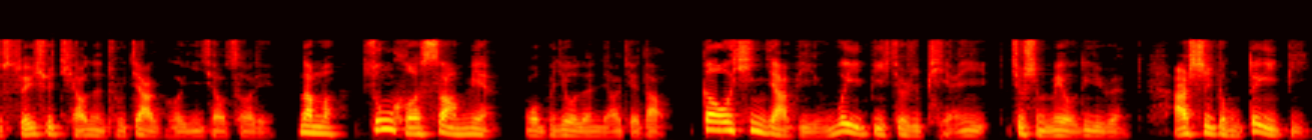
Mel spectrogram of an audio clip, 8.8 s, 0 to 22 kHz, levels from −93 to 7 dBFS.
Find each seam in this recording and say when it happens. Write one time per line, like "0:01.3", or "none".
0:01.9
0:02.4
0:06.7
